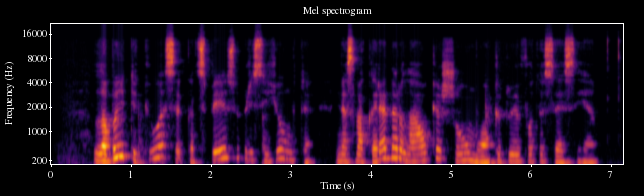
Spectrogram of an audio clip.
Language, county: Lithuanian, Klaipėda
